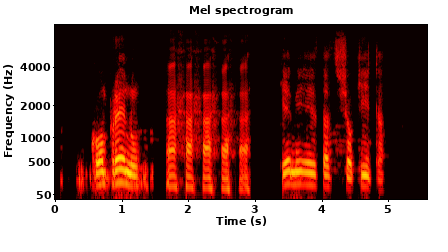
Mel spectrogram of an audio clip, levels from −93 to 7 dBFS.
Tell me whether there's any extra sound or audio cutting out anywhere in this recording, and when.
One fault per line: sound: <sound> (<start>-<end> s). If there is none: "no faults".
sound: laugh (1.7-2.9 s)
